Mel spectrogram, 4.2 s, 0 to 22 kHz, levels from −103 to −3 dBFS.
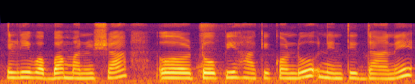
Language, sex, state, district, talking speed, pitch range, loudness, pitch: Kannada, female, Karnataka, Bidar, 70 wpm, 210-230 Hz, -14 LUFS, 215 Hz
